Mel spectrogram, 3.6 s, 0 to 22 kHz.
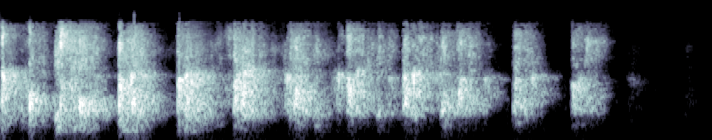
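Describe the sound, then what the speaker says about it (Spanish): Brief applause for a speaker at a Spanish-language talk on cardiovascular health in people under 40, a short burst of hand claps lasting about three seconds before stopping. "Un aplauso para..."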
